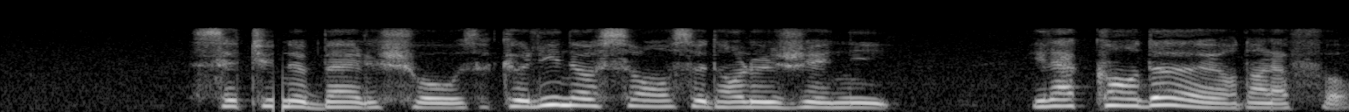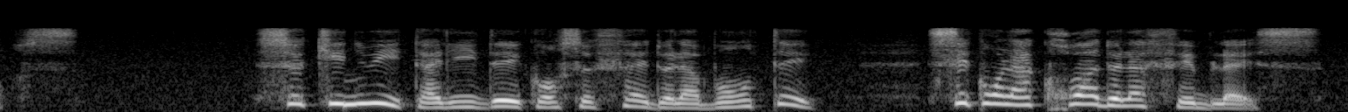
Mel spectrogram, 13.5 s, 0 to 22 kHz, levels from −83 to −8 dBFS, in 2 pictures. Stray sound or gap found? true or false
true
